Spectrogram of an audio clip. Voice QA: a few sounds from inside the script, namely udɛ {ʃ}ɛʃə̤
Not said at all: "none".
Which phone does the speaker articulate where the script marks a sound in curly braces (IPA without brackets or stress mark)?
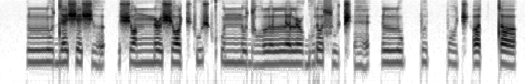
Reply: ʃ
